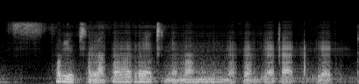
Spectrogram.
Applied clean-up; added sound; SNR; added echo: neural separator model SepFormer DNS4.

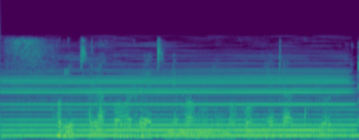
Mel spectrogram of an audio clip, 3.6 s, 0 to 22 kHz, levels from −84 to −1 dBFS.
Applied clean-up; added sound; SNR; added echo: none; Bowed string instrument; -5 dB; none.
